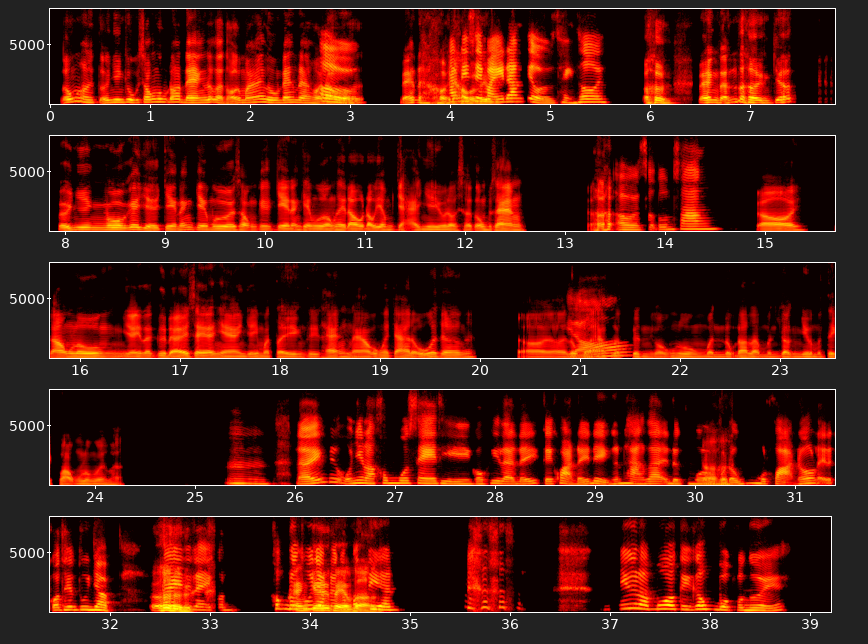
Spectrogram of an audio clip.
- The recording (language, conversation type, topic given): Vietnamese, podcast, Bạn có thể kể về một lần bạn đưa ra lựa chọn sai và bạn đã học được gì từ đó không?
- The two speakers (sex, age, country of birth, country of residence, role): female, 30-34, Vietnam, Vietnam, host; male, 20-24, Vietnam, Vietnam, guest
- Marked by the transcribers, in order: laughing while speaking: "hồi đầu là dùng"; laughing while speaking: "Ừ, đang thảnh thơi gần chết, tự nhiên"; laughing while speaking: "đó"; tapping; laughing while speaking: "Ờ"; laughing while speaking: "Ừ"; laughing while speaking: "phỡn"; laugh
